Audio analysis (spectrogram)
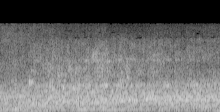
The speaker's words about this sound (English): Those are waves of the Mediterranean caressing the shores of romantic Mallorca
